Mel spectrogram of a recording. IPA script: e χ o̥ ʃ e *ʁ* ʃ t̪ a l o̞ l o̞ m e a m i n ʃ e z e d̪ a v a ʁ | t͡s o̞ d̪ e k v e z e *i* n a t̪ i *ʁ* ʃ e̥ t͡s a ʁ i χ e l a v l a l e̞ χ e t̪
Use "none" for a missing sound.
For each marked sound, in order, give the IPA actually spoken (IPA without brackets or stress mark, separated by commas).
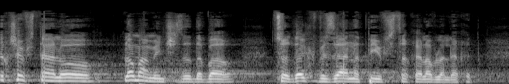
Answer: v, a, v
